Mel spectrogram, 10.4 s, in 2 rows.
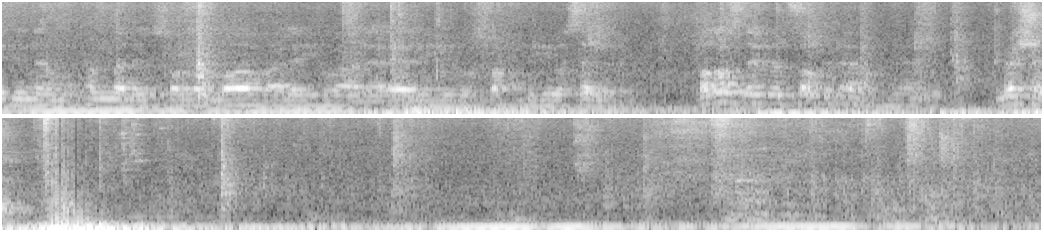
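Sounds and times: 
speech: 0:00.0 - 0:05.9
low steady rumble: 0:01.4 - 0:10.0
door being pushed shut: 0:05.3 - 0:06.4.

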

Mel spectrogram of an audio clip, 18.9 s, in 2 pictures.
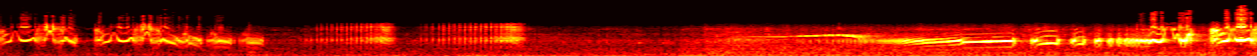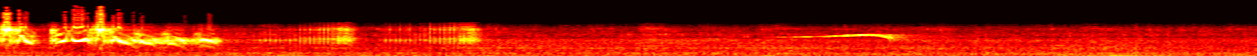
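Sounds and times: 
green pigeon lure call of sweeping quavering whistles: 0:00.0 - 0:02.0, 0:05.6 - 0:13.0.

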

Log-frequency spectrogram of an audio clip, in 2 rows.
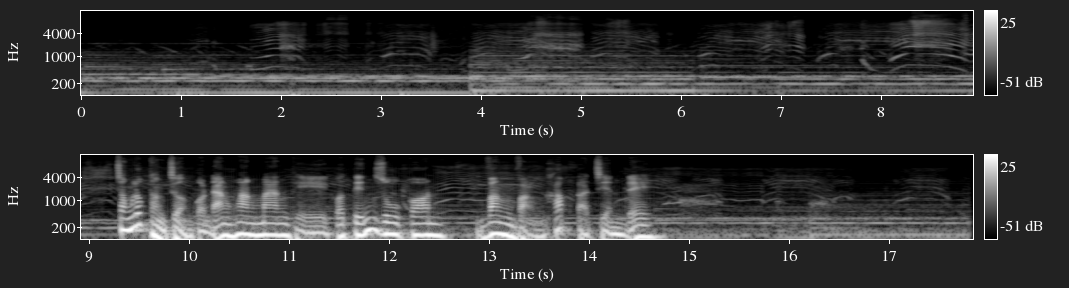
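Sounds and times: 
babies crying at night: 0:00.1 - 0:17.8
speech: 0:09.4 - 0:14.9.

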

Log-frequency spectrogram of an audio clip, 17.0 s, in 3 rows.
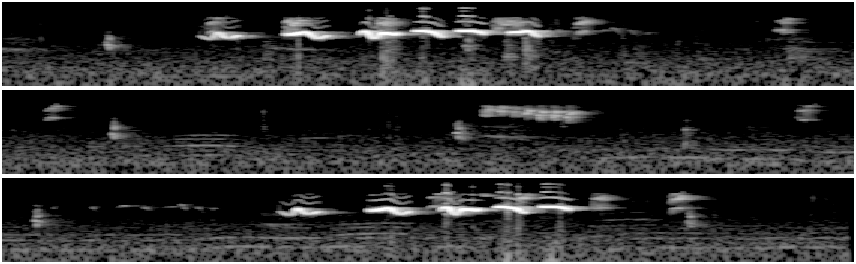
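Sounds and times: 
pancawarna songbird singing wavering whistled notes, buzzy chirps and rasping trill: 0:01.3 - 0:04.3, 0:12.0 - 0:16.1.

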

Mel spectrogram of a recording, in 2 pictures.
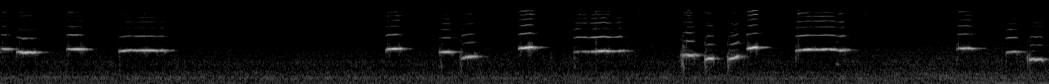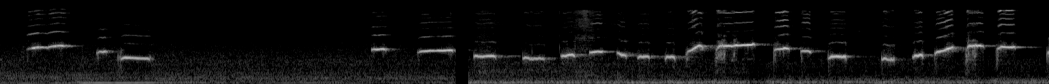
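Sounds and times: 
cockatiel whistling: 0:00.0 - 0:01.8, 0:03.8 - 0:08.6, 0:09.5 - 0:12.1, 0:14.2 - 0:20.9.

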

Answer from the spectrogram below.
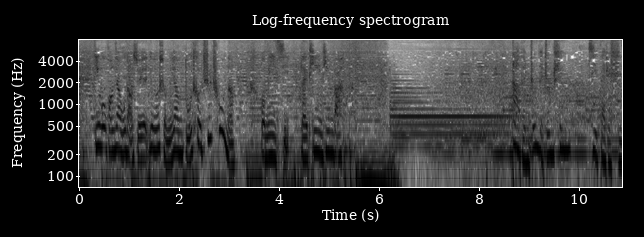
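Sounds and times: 
speech: 0:00.3 - 0:05.6, 0:06.2 - 0:06.5, 0:09.0 - 0:10.8
boat horn on the river Thames: 0:06.2 - 0:10.2.

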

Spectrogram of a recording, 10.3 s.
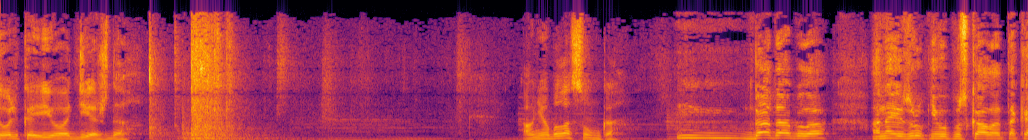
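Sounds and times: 
speech: 0:00.0 - 0:01.4, 0:05.2 - 0:10.2
locker door rattling open: 0:01.5 - 0:02.8.

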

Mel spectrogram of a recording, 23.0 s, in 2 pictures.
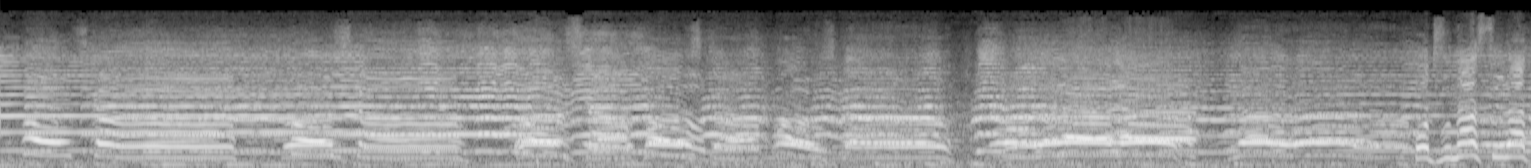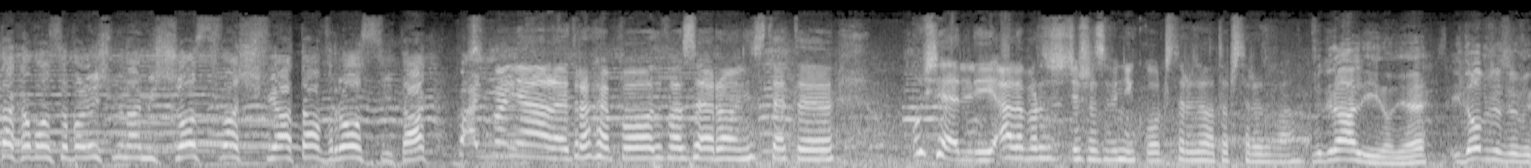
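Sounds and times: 
football fans in stadium crowd cheering and chanting: 0:00.2 - 0:11.6
speech: 0:10.8 - 0:22.9.

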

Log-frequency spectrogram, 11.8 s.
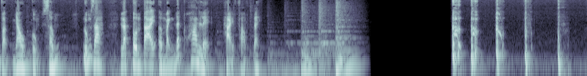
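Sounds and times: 
speech: 0:00.0 - 0:05.3, 0:06.0 - 0:06.3
heavy repeated coughing: 0:09.0 - 0:11.5.

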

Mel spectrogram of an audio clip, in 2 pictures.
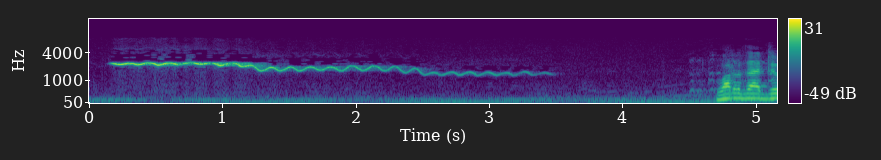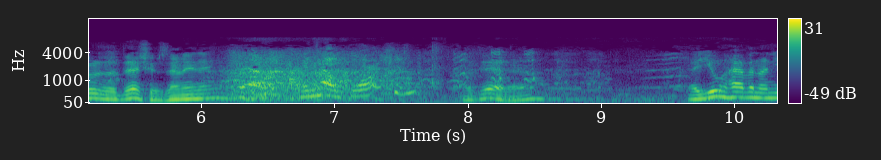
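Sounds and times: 
human whistling a vibrant tone: 0:00.1 - 0:03.6
laughter: 0:04.4 - 0:10.1
speech: 0:04.7 - 0:08.7, 0:09.6 - 0:10.3.

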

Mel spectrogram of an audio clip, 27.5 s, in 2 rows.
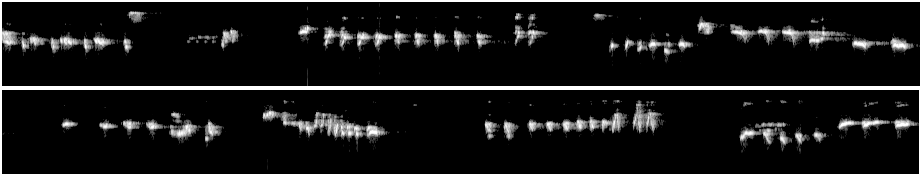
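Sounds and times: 
greater green leafbird song of fast varied whistled notes: 0:00.0 - 0:03.8, 0:04.4 - 0:08.3, 0:08.9 - 0:13.9, 0:14.7 - 0:20.0, 0:21.0 - 0:23.8, 0:24.8 - 0:27.5.

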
